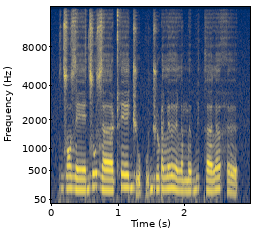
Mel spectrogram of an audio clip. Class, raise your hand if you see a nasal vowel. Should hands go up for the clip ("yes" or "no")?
no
